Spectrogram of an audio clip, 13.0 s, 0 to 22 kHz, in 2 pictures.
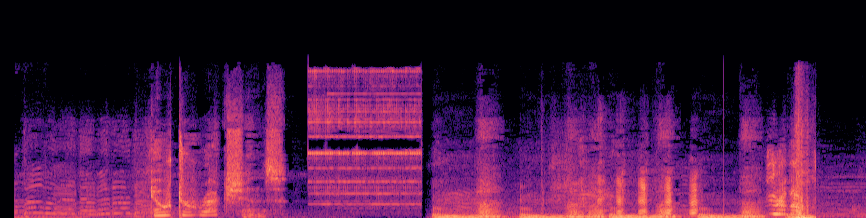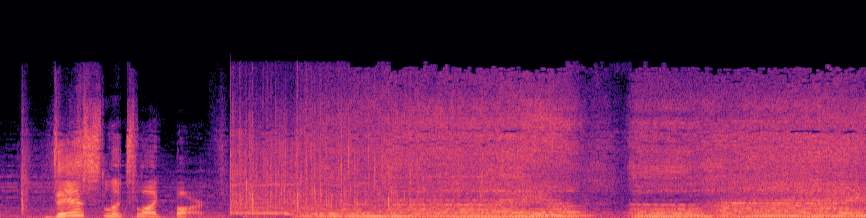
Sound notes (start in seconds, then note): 4.2 Puck laughs; 8.2 cheering and applause; 8.7 sings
